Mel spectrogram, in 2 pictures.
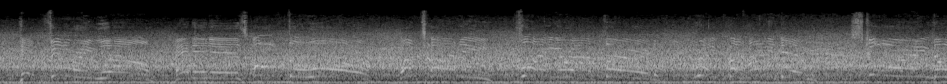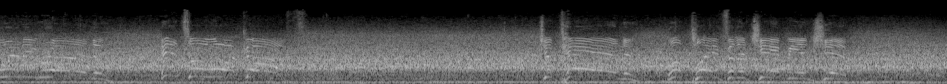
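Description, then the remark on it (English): A huge crowd of Japanese fans in Miami roars and cheers nonstop after a walk-off hit to left center field wins the World Baseball Classic game for Japan over Mexico, a dense wall of overlapping voices with sharp claps and thumps popping out of the steady din. “Listen to that crowd.”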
